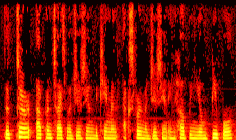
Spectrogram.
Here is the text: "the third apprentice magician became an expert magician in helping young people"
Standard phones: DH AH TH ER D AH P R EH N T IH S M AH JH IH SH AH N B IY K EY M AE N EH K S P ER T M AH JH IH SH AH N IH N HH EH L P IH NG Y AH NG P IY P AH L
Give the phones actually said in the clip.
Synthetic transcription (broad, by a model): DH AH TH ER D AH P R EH N T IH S M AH JH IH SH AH N B IY K EY M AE N EH K S P ER T M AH JH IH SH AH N IH N HH EH L P IH NG Y AH NG P IY P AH L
